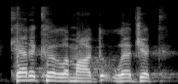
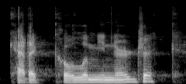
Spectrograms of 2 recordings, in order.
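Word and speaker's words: catecholaminergic: Um, katakamogle leagic tacocardia. I probably butchered that up. Does that ring a bell? Uh, katakolamunergic.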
